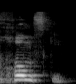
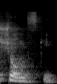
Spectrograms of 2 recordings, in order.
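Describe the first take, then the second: First: It starts with a throaty kh sound. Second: It starts with a ch sound. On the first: This is how people in Israel say it. "aqui em hebraico as pessoas se referem a ele como Noam Chomsky" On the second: This is not how people in Israel say it. "não Chomsky"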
